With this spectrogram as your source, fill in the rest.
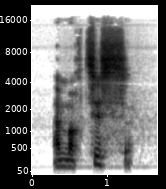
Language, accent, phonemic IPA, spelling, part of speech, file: French, Canada, /a.mɔʁ.tis/, amortisses, verb, LL-Q150 (fra)-amortisses.wav
- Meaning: second-person singular present/imperfect subjunctive of amortir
